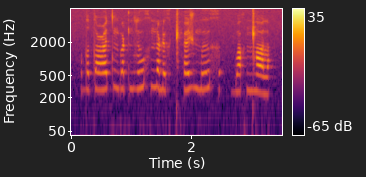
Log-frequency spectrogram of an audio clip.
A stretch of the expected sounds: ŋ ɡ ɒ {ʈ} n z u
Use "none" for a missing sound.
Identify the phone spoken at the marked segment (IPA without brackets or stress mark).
ʈ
